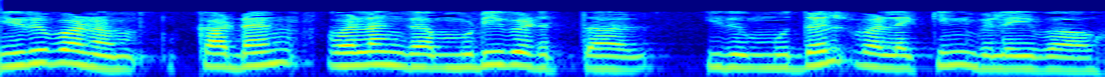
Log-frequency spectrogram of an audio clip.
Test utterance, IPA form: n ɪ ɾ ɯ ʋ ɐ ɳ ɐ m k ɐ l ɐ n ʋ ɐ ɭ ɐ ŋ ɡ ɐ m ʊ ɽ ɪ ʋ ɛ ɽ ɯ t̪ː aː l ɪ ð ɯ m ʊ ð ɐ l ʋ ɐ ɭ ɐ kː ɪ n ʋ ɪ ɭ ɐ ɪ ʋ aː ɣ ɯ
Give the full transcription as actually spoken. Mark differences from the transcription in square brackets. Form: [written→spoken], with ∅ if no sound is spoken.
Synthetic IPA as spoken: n ɪ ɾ ɯ ʋ ɐ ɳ ɐ m k ɐ [l→ɽ] ɐ n ʋ ɐ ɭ ɐ ŋ ɡ ɐ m ʊ ɽ ɪ ʋ ɛ ɽ ɯ t̪ː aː l ɪ ð ɯ m ʊ ð ɐ l ʋ ɐ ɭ ɐ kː ɪ n ʋ ɪ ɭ ɐ ɪ ʋ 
